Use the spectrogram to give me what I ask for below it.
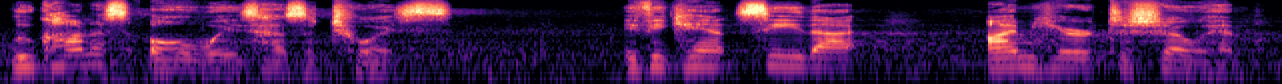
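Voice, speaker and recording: A woman's voice: sits low, normal speed, close to an everyday voice. A woman playing a resolute, loyal hero in a video game, speaking in an earnest, firm way. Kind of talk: video game character acting. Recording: clear background noise.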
